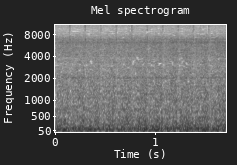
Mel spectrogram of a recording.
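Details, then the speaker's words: Truck with unstable idle and intermittent cylinder misfire, new spark plugs: faint sharp irregular ticks over rough idle as spark jumps outside the plug through failing plug wires; fix is replacing all spark plug wires. "You see there? The spark is jumping. That's not normal. The spark has to be to inside of the spark"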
